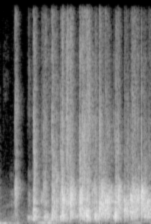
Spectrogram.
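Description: Audience clapping and applauding, starting about half a second in and running on as a dense patter of many hands.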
